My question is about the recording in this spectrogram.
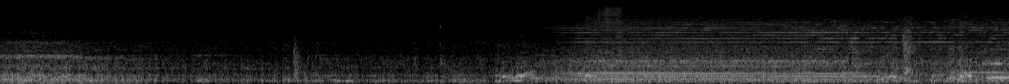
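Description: WeCreat fume extractor fan running steadily beside a WeCreat Vision 20-watt diode laser engraver at work. From about five seconds in, the laser's moving head adds a whine made of several steady tones.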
